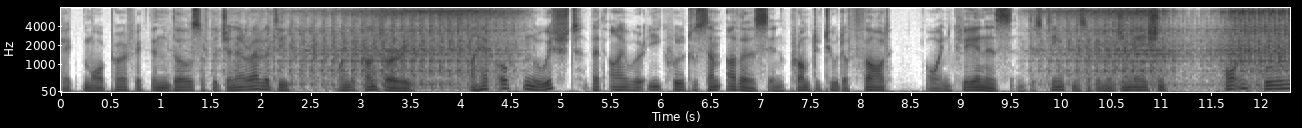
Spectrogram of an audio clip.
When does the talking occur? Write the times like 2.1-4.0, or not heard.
0.0-12.2.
